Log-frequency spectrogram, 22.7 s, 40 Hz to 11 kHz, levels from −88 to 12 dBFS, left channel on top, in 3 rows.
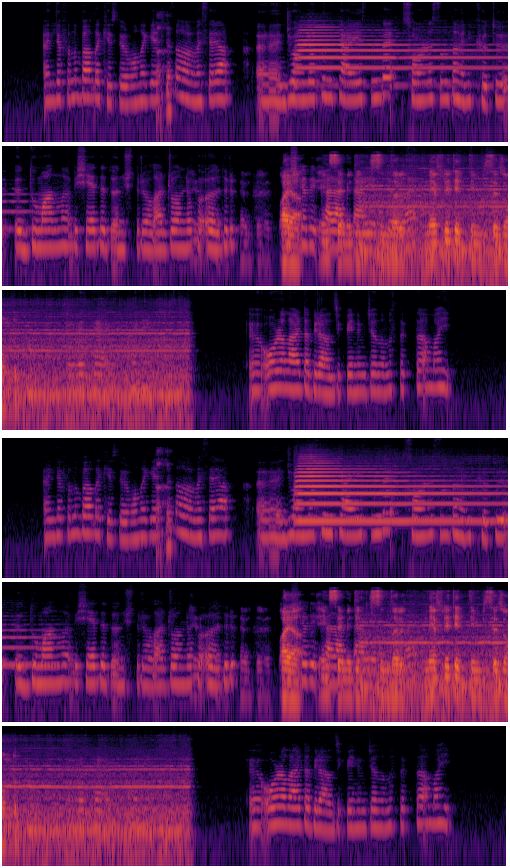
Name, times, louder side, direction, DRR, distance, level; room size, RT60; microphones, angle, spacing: voice 1, 0.6-11.1 11.4-13.8 14.1-14.3 16.1-17.4 18.9-21.9, left 1 dB, 80° left, 0.9 m, -37 dB
Trumpet, 4.4-8.5, right 5 dB, 65° right, 0.6 m, -32 dB
voice 2, 11.7-12.1 12.3-12.8 13.3-13.6 13.9-15.4, right 1 dB, 15° right, 0.7 m, -28 dB
Engine, 12.9-18.0, equal, 55° left, 1.3 m, -35 dB
3.8 x 3.6 x 3.6 m
head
